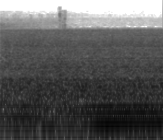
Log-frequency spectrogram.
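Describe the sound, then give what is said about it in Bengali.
A jeep drives along a muddy road, giving a steady low engine rumble under broad road noise that swells slightly toward the end, with no voices. “কাদা রাস্তা দিয়ে লাফাতে লাফাতে zip ছুটে চলল ঘুরঘুটিয়ার দিকে।”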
